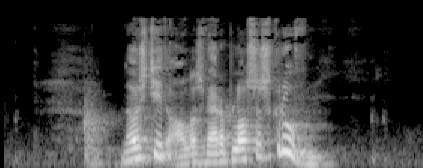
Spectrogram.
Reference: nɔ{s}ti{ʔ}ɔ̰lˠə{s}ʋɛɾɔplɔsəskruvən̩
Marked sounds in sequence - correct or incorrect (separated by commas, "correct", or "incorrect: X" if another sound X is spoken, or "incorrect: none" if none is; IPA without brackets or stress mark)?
correct, incorrect: t, correct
